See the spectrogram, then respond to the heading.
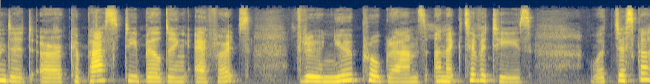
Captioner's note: speaking French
